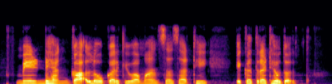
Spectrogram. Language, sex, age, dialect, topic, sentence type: Marathi, female, 41-45, Southern Konkan, agriculture, statement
